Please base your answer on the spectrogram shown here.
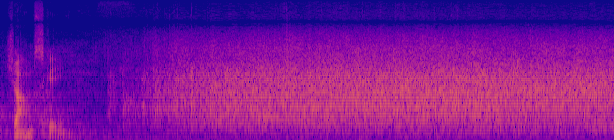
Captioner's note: audience applauds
